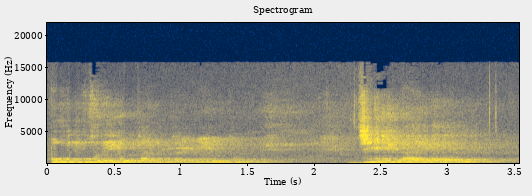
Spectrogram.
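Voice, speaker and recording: A male priest preaching a sermon, animated and asking the congregation questions. He acts out voices and sounds as he tells his stories. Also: high voice, slow, slight background noise. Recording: echoey church hall from far off.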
